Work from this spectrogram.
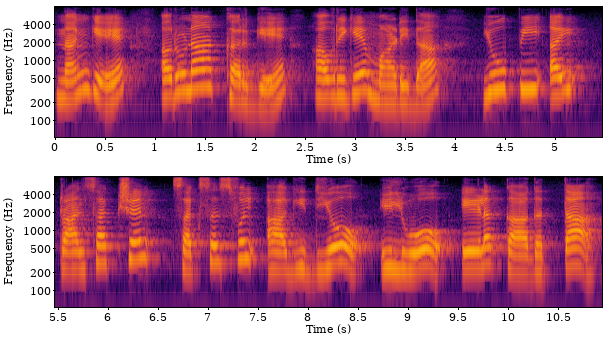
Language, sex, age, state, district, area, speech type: Kannada, female, 30-45, Karnataka, Mandya, rural, read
